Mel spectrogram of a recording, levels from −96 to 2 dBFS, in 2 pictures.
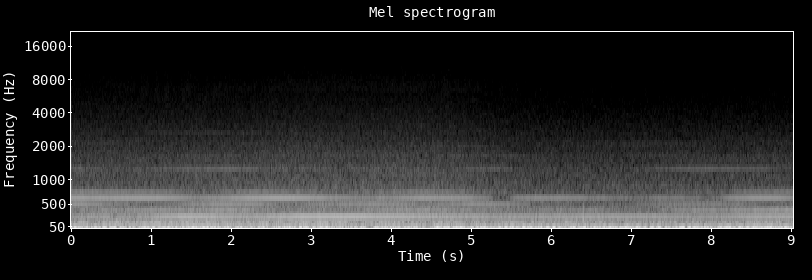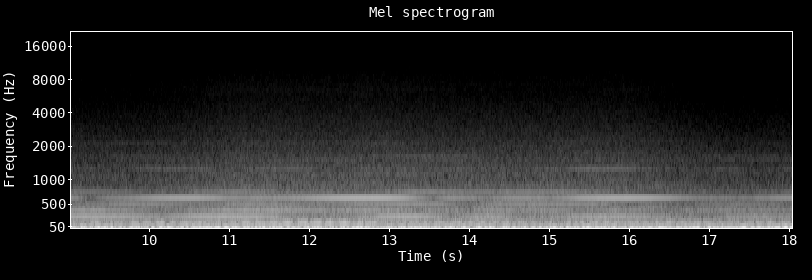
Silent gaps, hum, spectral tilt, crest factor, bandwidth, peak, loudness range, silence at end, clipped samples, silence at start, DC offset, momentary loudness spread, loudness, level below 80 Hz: none; none; -12 dB/octave; 12 dB; 1.4 kHz; -4 dBFS; 3 LU; 0 s; under 0.1%; 0 s; under 0.1%; 5 LU; -31 LUFS; -24 dBFS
